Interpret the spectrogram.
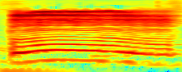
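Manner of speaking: hummed mmm of delight; mmm over pizza. Shown as a demonstration. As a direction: hum like tasting great pizza. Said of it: "you're gonna go".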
